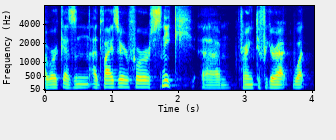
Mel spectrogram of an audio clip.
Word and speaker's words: Snyk: So I say Snyk.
